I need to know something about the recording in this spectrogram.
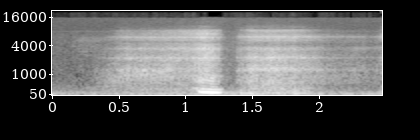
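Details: Adult accidentally recorded while asleep, with cats nearby; a single short, low snorting snore rises out of quiet breathing noise, then fades back.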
